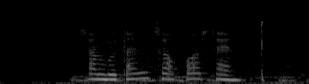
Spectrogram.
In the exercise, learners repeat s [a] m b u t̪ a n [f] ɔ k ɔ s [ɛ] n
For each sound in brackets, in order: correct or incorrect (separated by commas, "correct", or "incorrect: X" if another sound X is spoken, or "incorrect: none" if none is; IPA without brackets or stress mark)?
correct, incorrect: s, correct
